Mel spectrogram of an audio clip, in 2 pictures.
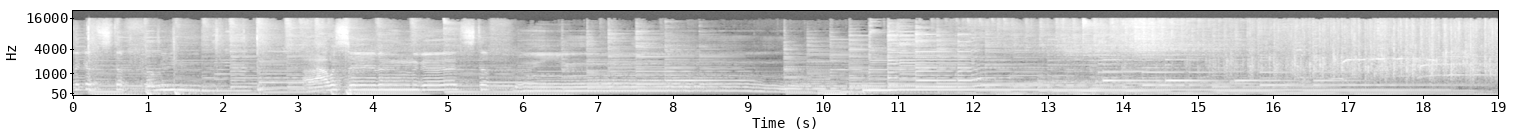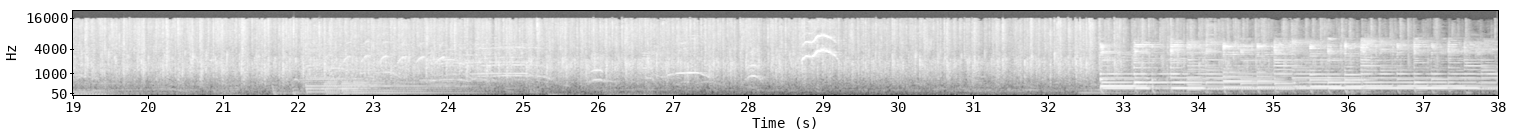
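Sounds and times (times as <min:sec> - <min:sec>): loud electric guitar: 0:09.5 - 0:19.4, 0:22.0 - 0:25.2, 0:32.7 - 0:38.0
audience applauding and cheering: 0:14.1 - 0:37.8
whoops and whistles: 0:16.8 - 0:19.3, 0:22.4 - 0:25.3, 0:26.9 - 0:29.3
band final chord ringing: 0:22.1 - 0:24.2.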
